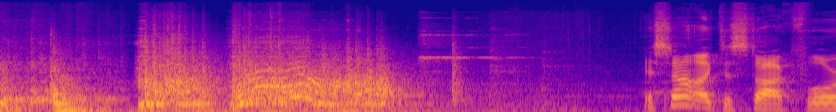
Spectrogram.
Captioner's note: tools grinding and clunking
